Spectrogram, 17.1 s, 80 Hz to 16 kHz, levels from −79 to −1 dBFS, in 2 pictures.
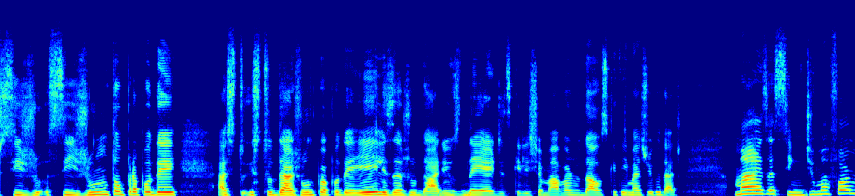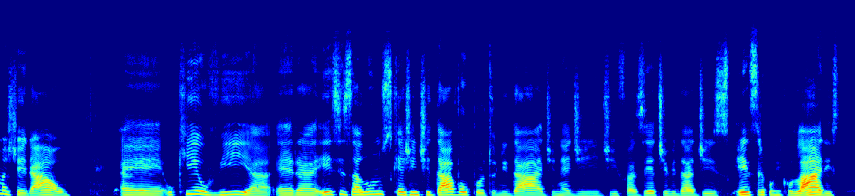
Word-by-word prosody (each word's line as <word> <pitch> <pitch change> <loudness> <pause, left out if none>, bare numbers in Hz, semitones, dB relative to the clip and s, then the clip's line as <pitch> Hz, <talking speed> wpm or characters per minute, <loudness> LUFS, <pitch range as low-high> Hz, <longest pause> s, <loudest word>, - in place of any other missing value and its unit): se 195 - -4
ju 185 +2 -6
se 195 -2 -3
juntam 225 +8 +3
para 225 0 +2
poder 210 -1 +6 0.4
as 180 - 0
estudar 200 -2 +4
junto, 195 +3 -1
para 205 -1 +1
poder 195 -1 -2
eles 205 0 +7
ajudarem, 175 -4 -1
os 165 -1 -12
nerds 175 -3 0
que - - -15
eles 155 -1 -13
chamavam 170 +3 -3
ajudar 180 -1 0
os 185 - -10
que - - -14
têm 200 -1 -7
mais 185 0 -5
dificuldade. 200 +3 -6 0.5
Mas, 285 +3 +6
assim, 235 -7 -4
de 235 - -8
uma 270 +3 -2
forma 300 -1 -2
geral, 175 -5 -3 0.5
eh, 185 -2 -5
o 210 - -10
que 265 +5 -4
eu 250 -3 +1
via 195 -7 -6
era 180 +1 -7
esses 230 +1 -3
alunos 235 +4 -2
que 235 - -2
a - - +1
gente 220 -1 -5
dava 210 +4 +2
oportunidade, 170 -4 -6
né, 175 +2 -14
de 145 -3 -19
de 150 +2 -18
fazer 150 +2 -7
atividades 155 -2 -9
extracurriculares, 175 -3 +3
190 Hz, 170 wpm, -25 LUFS, 170-210 Hz, 0.5 s, eles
